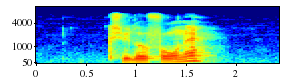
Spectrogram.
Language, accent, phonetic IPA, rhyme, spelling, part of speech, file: German, Austria, [ksyloˈfoːnə], -oːnə, Xylophone, noun, De-at-Xylophone.ogg
- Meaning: nominative/accusative/genitive plural of Xylophon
